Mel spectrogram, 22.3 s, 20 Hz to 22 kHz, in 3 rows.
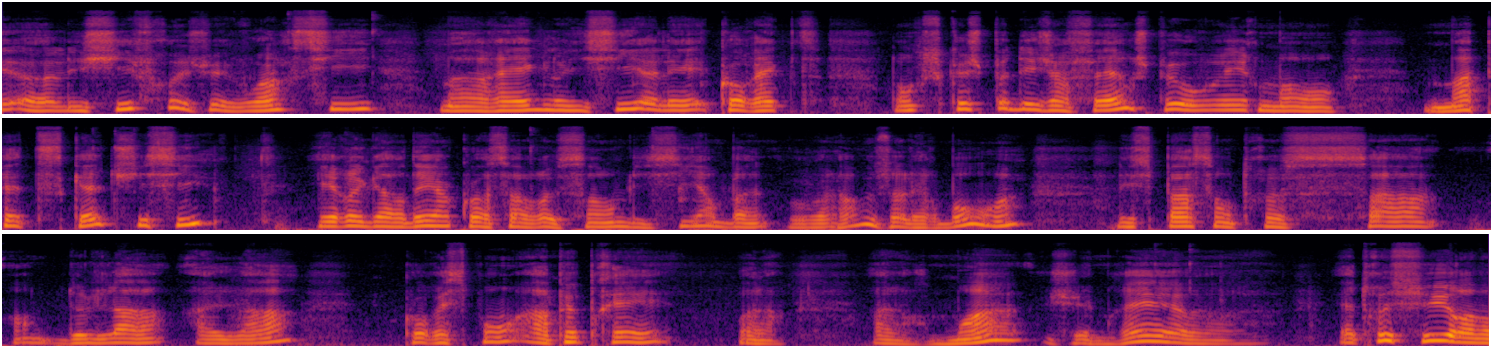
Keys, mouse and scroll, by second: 0.2 scroll up 2, 0.8 scroll down 2, 1.3 right click, 3.2 scroll down 2, 7.8 click, 9.4 scroll up 2, 10.0 right click, 10.9-11.2 scroll up 2, 20.5 click.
